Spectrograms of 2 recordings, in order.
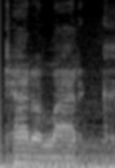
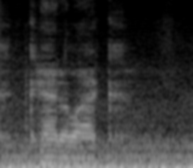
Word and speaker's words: catalytic: old Cadillac converter and it's not catalytic Cadillac I know a lot of people say Cadillac but it's a catalytic converter I sometimes have uh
